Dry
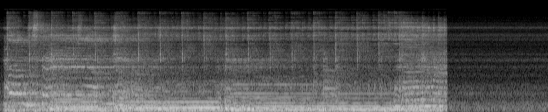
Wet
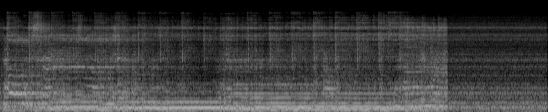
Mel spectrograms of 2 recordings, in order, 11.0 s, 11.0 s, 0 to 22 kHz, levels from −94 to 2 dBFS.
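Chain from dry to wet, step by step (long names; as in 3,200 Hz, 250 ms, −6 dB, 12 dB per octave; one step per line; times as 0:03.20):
comb filter 5.8 ms, depth 92%
downward compressor, threshold −24 dBFS, peak gain reduction 9.5 dB
brickwall limiter −27.5 dBFS, peak gain reduction 11.5 dB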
